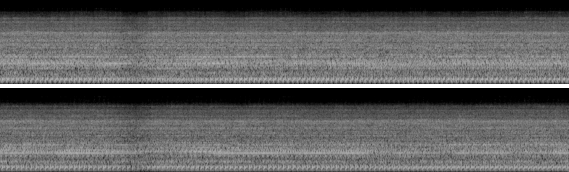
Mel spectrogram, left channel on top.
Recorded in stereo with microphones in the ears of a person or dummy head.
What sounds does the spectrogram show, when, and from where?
0.0 s an engine running: 20° left (ahead or behind), 4 m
